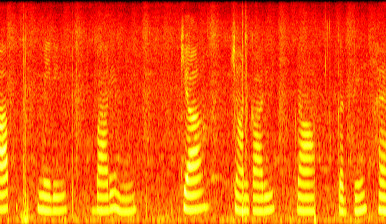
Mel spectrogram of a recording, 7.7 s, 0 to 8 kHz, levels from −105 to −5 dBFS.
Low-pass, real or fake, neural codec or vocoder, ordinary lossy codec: none; real; none; none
